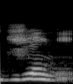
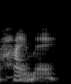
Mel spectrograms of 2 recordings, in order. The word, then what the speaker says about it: Jaime: Except for me, it's Jamie, not Jaime.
